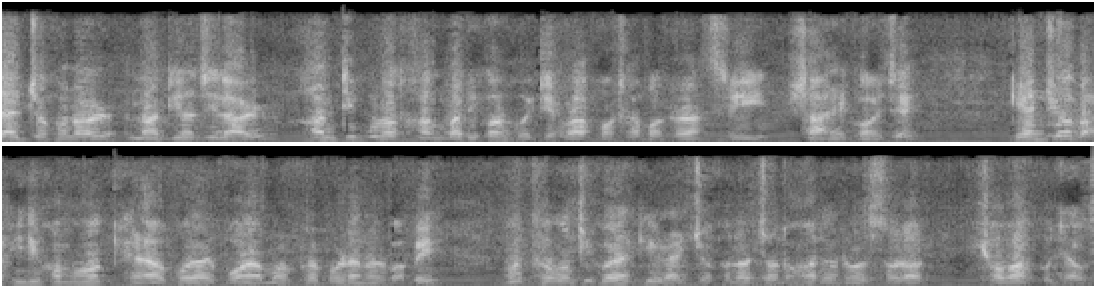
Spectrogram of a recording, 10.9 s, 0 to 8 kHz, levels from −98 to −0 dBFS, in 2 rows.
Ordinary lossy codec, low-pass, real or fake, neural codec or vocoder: AAC, 32 kbps; 7.2 kHz; fake; codec, 16 kHz, 6 kbps, DAC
